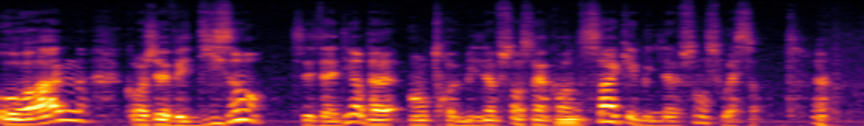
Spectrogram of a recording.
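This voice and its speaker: A man's voice moves through very wide pitch swings. Noticeable background noise runs underneath. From France, Paris. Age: 70s. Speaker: historian and novelist. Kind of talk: interview conversation.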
